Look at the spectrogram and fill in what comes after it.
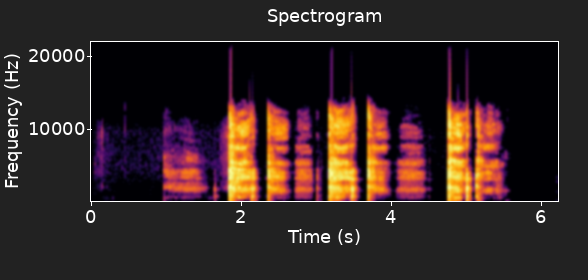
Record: three_cough_length: 6.2 s
three_cough_amplitude: 32651
three_cough_signal_mean_std_ratio: 0.35
survey_phase: beta (2021-08-13 to 2022-03-07)
age: 45-64
gender: Female
wearing_mask: 'No'
symptom_sore_throat: true
smoker_status: Ex-smoker
respiratory_condition_asthma: true
respiratory_condition_other: false
recruitment_source: REACT
submission_delay: 2 days
covid_test_result: Negative
covid_test_method: RT-qPCR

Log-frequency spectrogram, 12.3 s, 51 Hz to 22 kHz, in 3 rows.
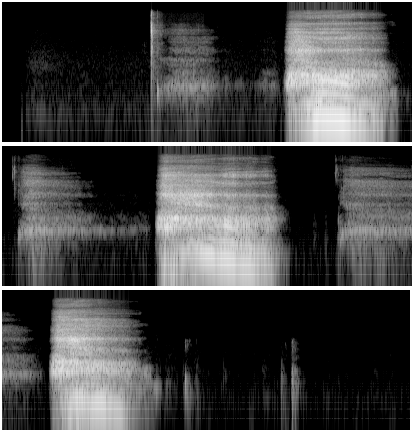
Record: exhalation_length: 12.3 s
exhalation_amplitude: 20156
exhalation_signal_mean_std_ratio: 0.37
survey_phase: beta (2021-08-13 to 2022-03-07)
age: 65+
gender: Male
wearing_mask: 'No'
symptom_none: true
smoker_status: Ex-smoker
respiratory_condition_asthma: false
respiratory_condition_other: false
recruitment_source: REACT
submission_delay: 1 day
covid_test_result: Negative
covid_test_method: RT-qPCR
influenza_a_test_result: Negative
influenza_b_test_result: Negative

